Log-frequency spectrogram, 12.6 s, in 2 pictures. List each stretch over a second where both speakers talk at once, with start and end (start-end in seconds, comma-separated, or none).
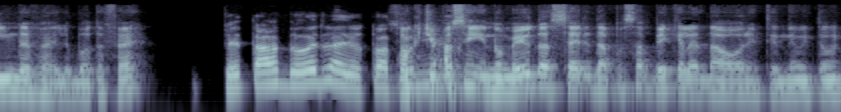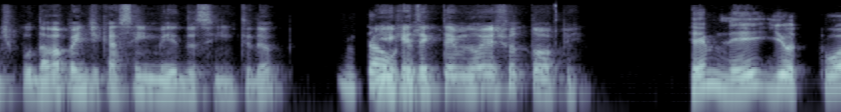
none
